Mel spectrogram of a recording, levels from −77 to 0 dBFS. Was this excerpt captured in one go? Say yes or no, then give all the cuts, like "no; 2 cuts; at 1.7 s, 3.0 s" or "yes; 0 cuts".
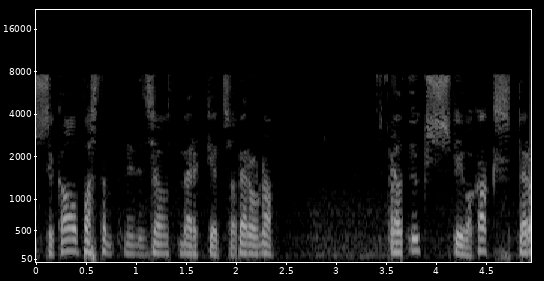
no; 3 cuts; at 1.3 s, 2.0 s, 3.7 s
